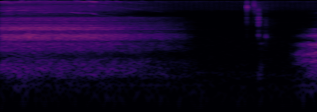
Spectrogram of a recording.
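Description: A person's slow breath between read-aloud sentences: soft, airy breath noise fades into near silence, then a few faint clicks, and a second breath begins at the end.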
